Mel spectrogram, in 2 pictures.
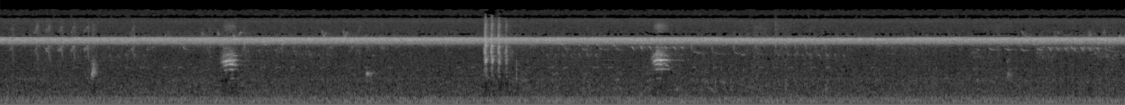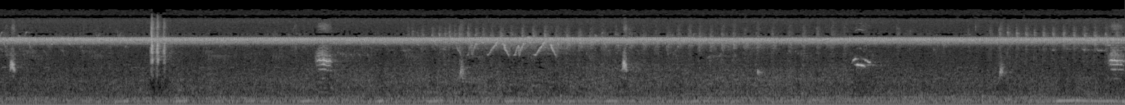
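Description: Yellow-breasted chat singing: short separate whistles, clucks and sharp clicks every couple of seconds, with a quick run of notes about two-thirds of the way through. A steady high insect drone runs underneath and is the loudest sound throughout.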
